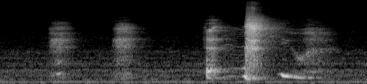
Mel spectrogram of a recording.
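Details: Induced sneezes from a female: quick sharp intakes followed by a burst of forceful, deliberately induced sneezes.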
